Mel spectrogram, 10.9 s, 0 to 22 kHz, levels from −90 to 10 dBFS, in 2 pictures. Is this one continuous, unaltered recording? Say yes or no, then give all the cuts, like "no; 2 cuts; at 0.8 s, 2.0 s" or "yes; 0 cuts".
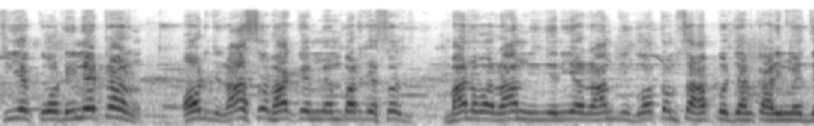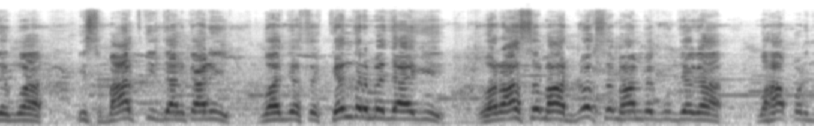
yes; 0 cuts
